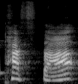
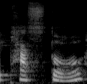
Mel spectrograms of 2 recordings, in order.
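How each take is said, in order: First: "pasta" with an open "ah" ending; pastor ending in ah. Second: "pastor" with a round "aw" ending; Nigerian pronunciation. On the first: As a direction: say "pasta" as "pas-tah", drawn out. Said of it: "you say pasta". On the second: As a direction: say "pastor" as "pas-taw", Nigerian style. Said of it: "and we say pastor". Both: Shown as a demonstration.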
